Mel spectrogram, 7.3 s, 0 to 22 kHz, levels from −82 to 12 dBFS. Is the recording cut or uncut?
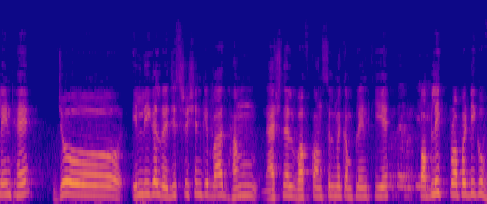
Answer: cut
